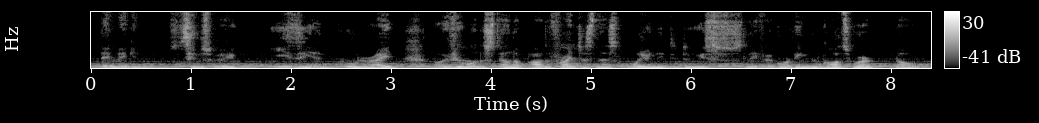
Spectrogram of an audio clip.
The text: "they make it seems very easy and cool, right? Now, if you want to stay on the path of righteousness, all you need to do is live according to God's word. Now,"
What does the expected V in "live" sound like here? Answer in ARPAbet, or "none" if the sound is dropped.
P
